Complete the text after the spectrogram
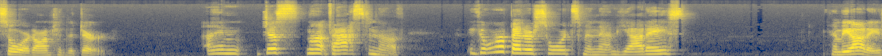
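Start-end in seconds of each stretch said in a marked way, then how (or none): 2.0-6.9 a higher-voiced boy admitting defeat; dejected boy. A narrator's reading. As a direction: let it sag like a beaten boy. Dejected Sophos voiced by narrator.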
